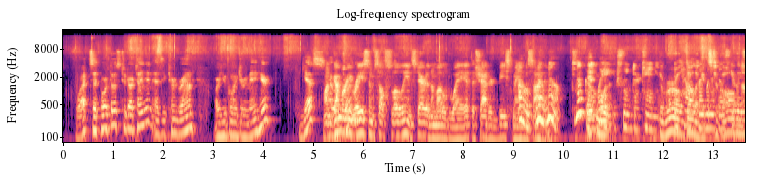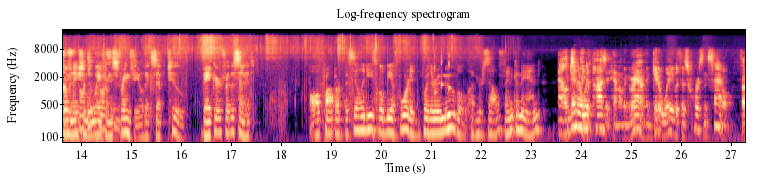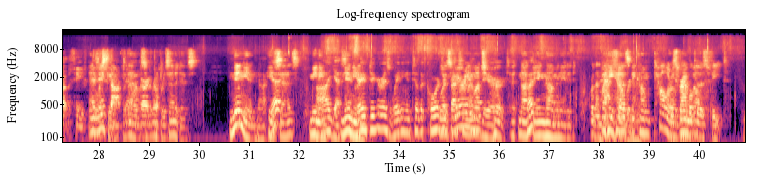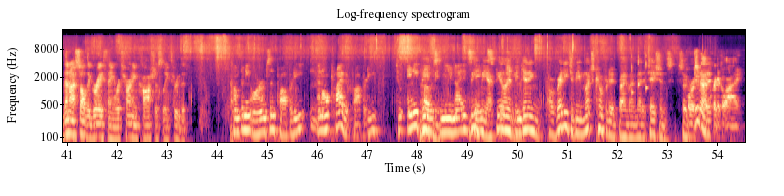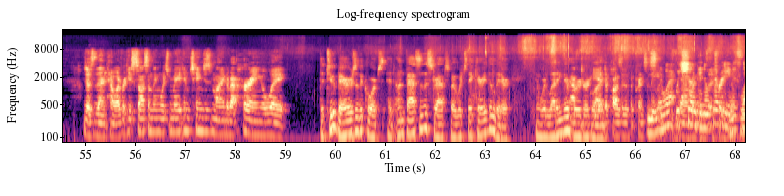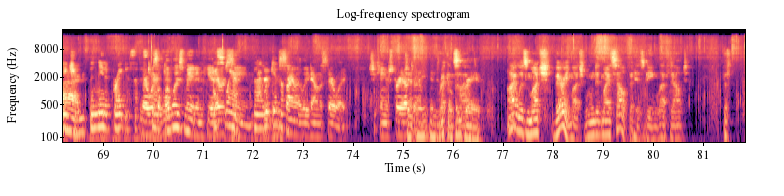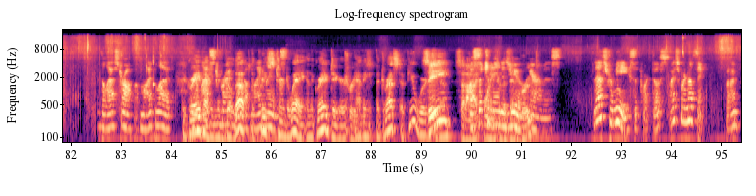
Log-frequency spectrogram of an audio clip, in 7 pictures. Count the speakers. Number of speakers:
6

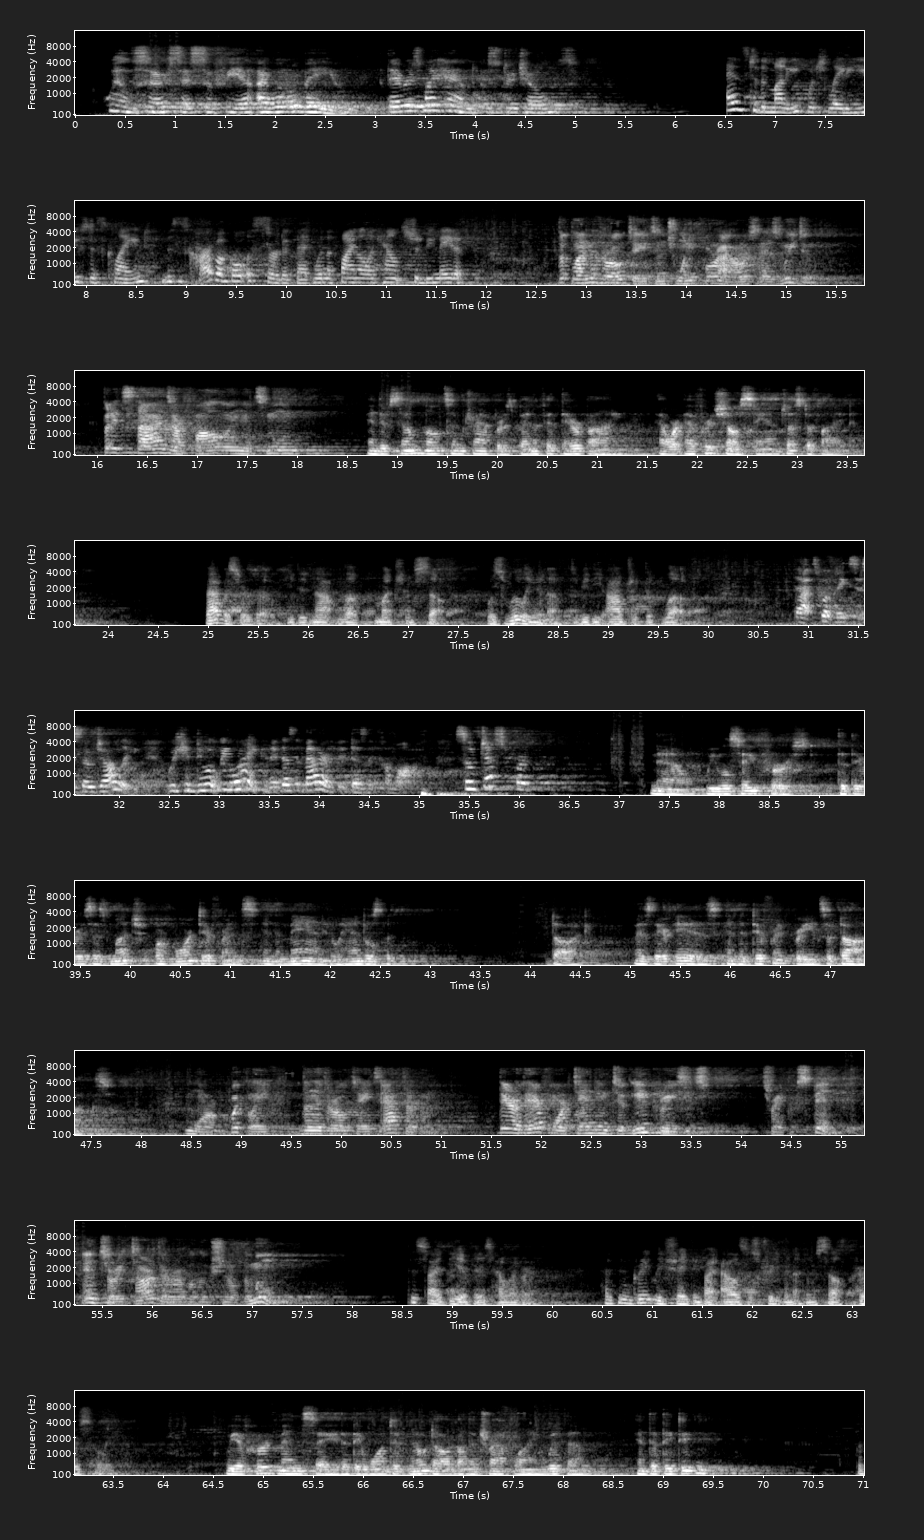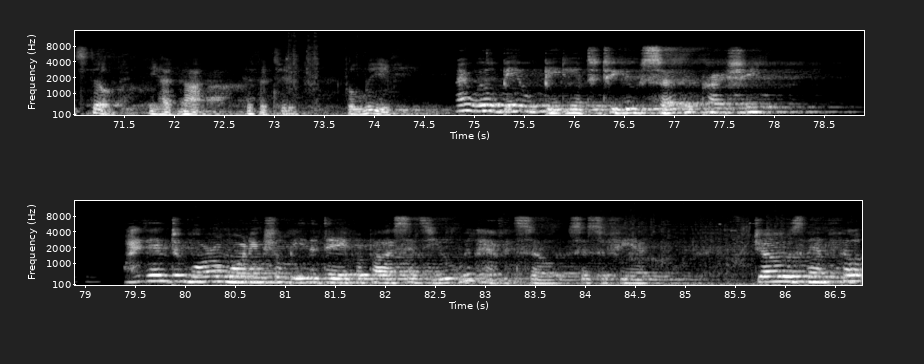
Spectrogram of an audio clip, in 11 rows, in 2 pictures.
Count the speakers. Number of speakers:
6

